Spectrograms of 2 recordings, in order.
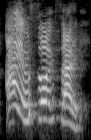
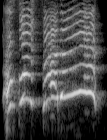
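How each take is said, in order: First: Said in the usual way. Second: High, slow, drawn-out squeal of joy; real squealing delight; excited squeal. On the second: Real, not acted. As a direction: shriek it out, can't contain the thrill.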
